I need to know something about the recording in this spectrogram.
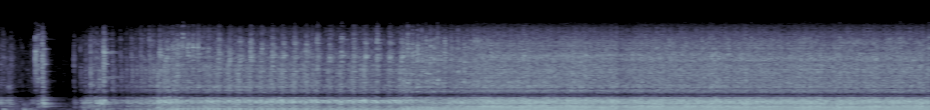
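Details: Champion generator after pull-cord repair: after some pull-cord scuffling, the small engine catches and settles into a steady, even buzz that holds its speed; runs fine.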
